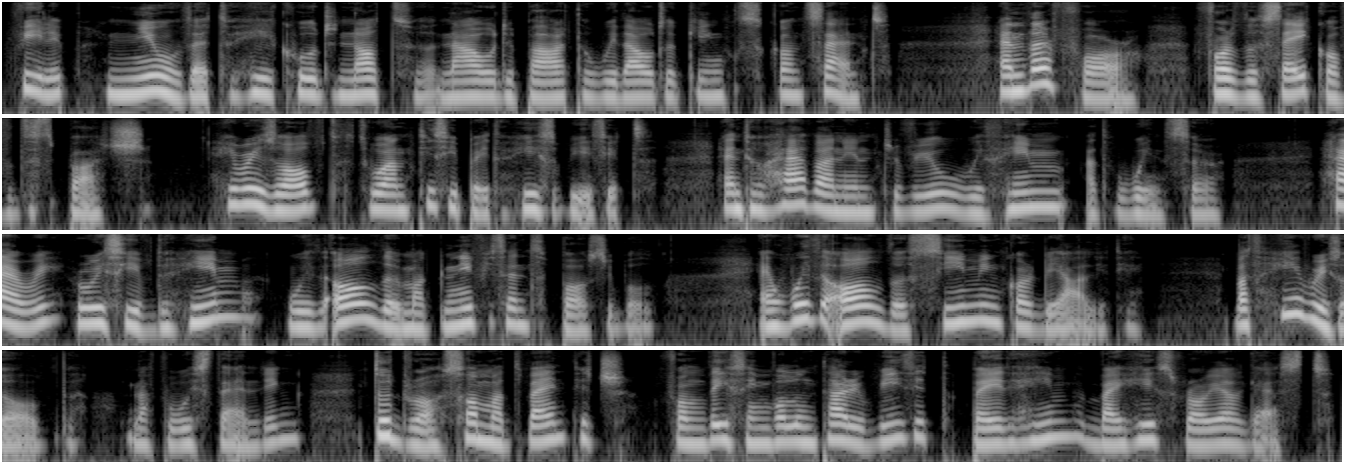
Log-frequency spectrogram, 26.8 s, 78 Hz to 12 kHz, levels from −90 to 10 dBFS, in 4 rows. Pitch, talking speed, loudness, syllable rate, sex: 195 Hz, 150 wpm, -21 LUFS, 4.8 syllables/s, female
